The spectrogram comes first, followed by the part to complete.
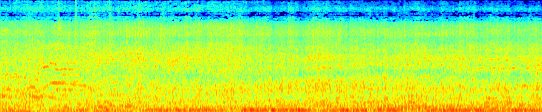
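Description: Loud music with heavy bass from a truck-mounted DJ sound system, mixed with crowd voices.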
